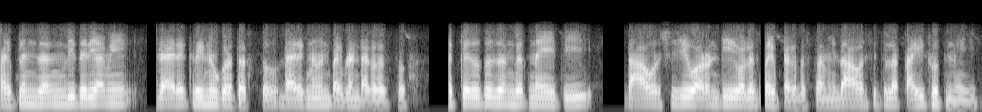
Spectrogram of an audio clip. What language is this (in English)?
Marathi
